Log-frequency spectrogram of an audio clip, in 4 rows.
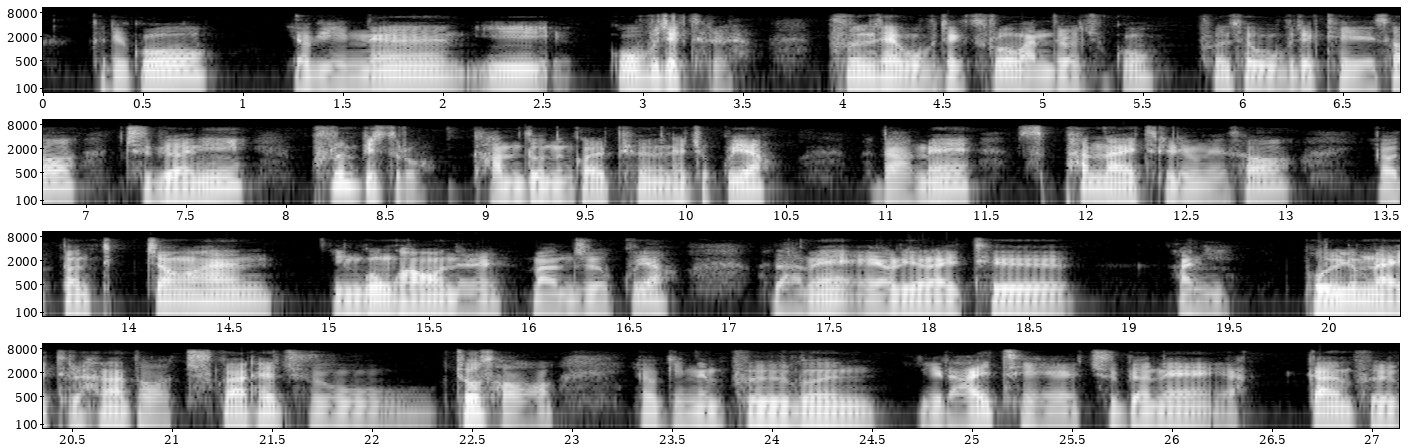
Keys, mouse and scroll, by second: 8.7-12.0 drag, 17.2-21.4 drag.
